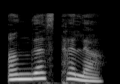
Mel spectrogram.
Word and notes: ಅಂಗಸ್ಥಲ: aŋgasthala

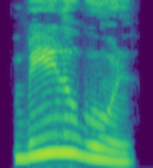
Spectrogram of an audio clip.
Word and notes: ಬಳಿಗೊಳ್: Kannada

